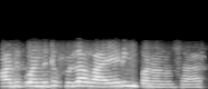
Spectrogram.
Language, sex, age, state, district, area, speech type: Tamil, female, 18-30, Tamil Nadu, Theni, rural, conversation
